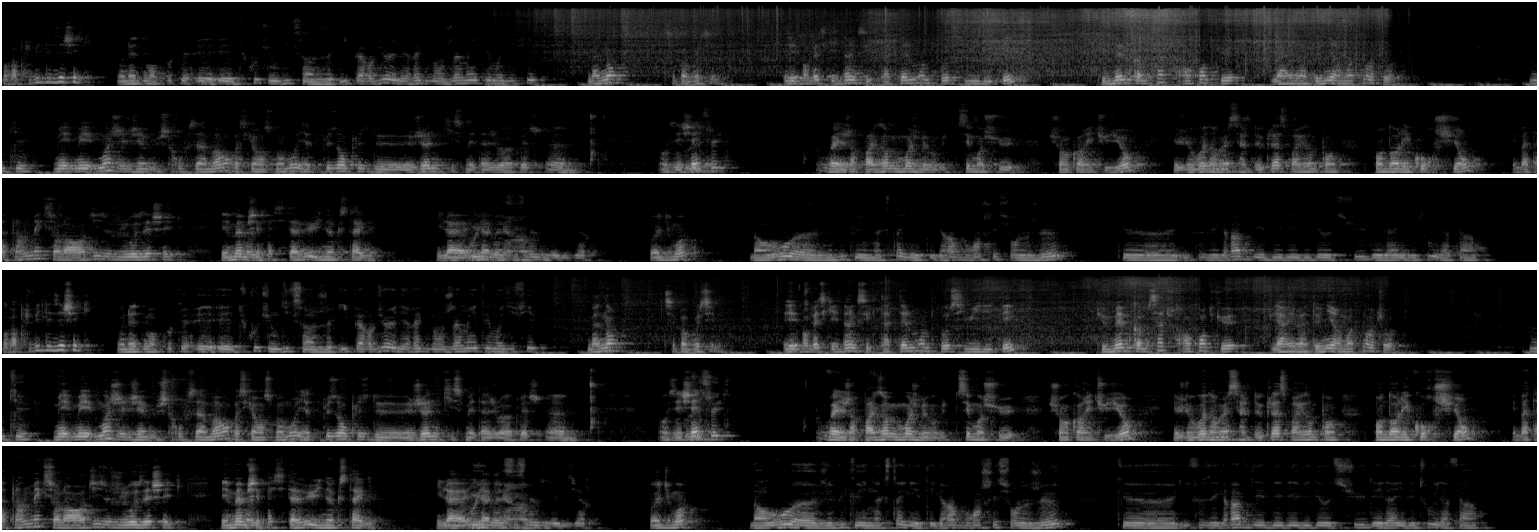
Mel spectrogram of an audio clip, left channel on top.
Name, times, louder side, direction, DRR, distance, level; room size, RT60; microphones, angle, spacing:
voice 1, 0.0-1.7 5.9-6.3 6.6-7.2 7.8-10.4 10.9-14.0 15.9-21.4 21.9-22.4 23.5-34.5 35.0-36.0 37.2-37.7, right 2 dB, 55° right, 1.2 m, -34 dB
voice 2, 1.8-5.4 7.9-8.2 15.3-15.7 22.1-22.6 27.4-27.7 33.1-33.3 35.3-36.6 38.2-41.3 41.9-45.4, right 1 dB, 90° right, 1.9 m, -37 dB
sound 1, 4.8-19.8, right 1 dB, 30° right, 6.7 m, -53 dB
sound 2, 4.9-14.1, left 11 dB, 40° left, 0.8 m, -40 dB
23.5 x 17.0 x 2.9 m
head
